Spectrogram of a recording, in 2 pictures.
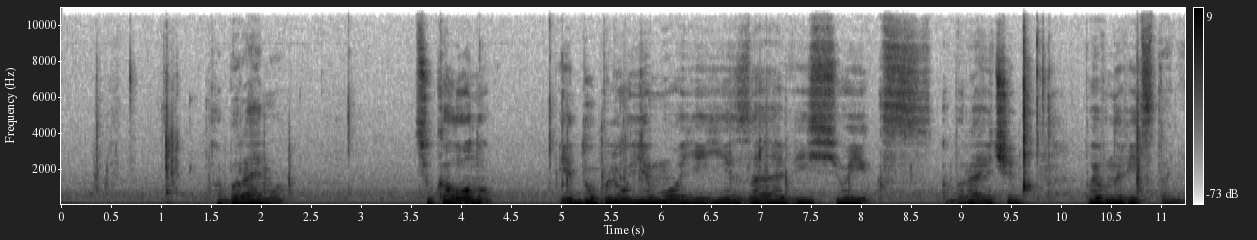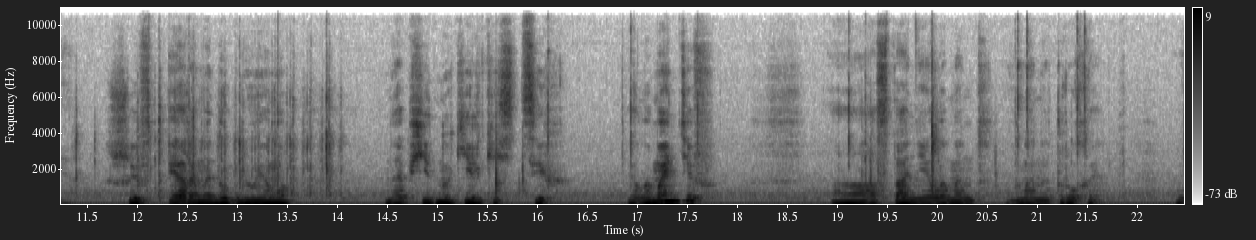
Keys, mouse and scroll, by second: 2.9-5.7 middle drag, 5.7 shift+d, 10.4-12.0 scroll down 1, 12.0-13.7 shift+r, 14.1 shift+r, 16.1-19.9 middle drag, 20.8 click, 21.4 click.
